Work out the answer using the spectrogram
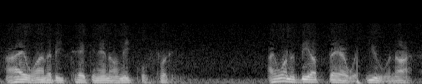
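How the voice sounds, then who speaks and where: An actor playing a devoted, aggrieved husband with an earnest, intense manner in a 1940s radio drama. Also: male voice, sits low, fast talker, dark tone, lightly acted. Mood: aggrieved, firm. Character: devoted, aggrieved husband, pressured company treasurer. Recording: muffled, noisy 1940s radio recording.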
